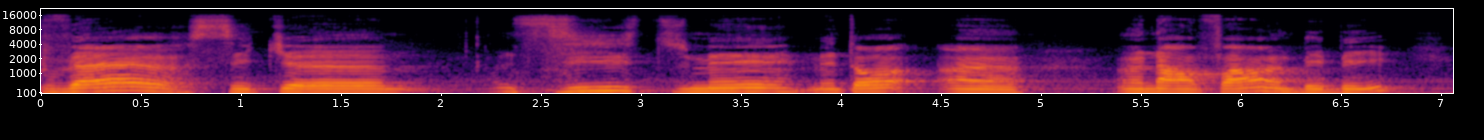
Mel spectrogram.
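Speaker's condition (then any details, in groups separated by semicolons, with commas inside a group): Cerebral palsy; wheelchair use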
